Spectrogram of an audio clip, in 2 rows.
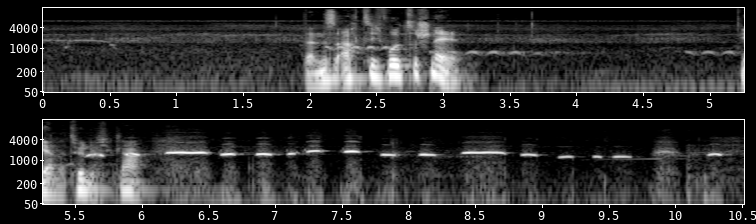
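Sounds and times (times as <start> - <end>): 
person whistling a tune: 0.0 - 10.5
speech: 2.0 - 3.3, 5.2 - 6.3.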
